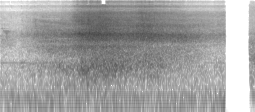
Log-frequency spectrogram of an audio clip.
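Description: Sea waves wash onto the shore in one broad, swelling rush of surf with wind buffeting the microphone, loud and close, before the sound cuts out abruptly.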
